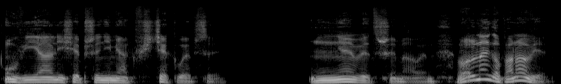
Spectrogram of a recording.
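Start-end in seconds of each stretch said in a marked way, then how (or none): 4.6-5.5 higher-pitched call to hold back. A narrator's reading. Bystander who can stand it no longer to militiamen, calling out. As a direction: raise the voice in protest. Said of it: "zawołałem".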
